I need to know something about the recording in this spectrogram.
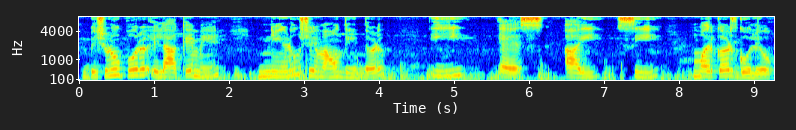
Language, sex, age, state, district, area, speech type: Sindhi, female, 18-30, Uttar Pradesh, Lucknow, urban, read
